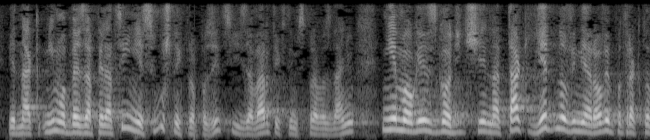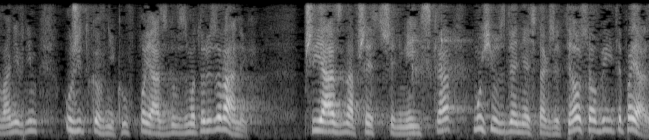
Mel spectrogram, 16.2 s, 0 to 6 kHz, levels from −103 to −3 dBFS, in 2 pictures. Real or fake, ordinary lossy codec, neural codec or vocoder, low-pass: real; none; none; 5.4 kHz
